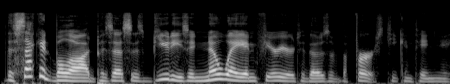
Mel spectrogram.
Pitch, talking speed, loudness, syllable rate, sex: 170 Hz, 215 wpm, -18 LUFS, 6.2 syllables/s, female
